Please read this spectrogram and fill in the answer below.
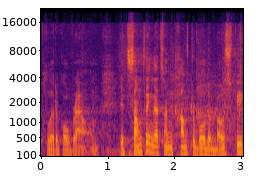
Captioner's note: applause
